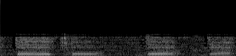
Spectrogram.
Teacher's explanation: फिर है उच्चारण स्थान मूर्धा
